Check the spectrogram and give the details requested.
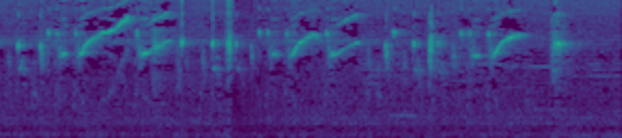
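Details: Java sparrow (glatik jawa), a rice-eating bird native to Java, singing a quick run of high chirps, upward-sweeping whistled notes and dry clicks, breaking briefly near the middle before resuming, over a low background hum.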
